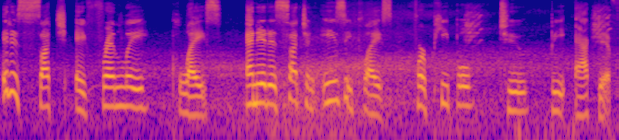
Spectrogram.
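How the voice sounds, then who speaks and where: A woman's voice: mid-range voice, a little hiss or hum. A woman real estate agent giving a casual, friendly walking tour of a lakeside community outdoors, telling stories as she goes. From California. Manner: friendly, chatty storytelling. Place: outdoors on a lakeside golf course trail.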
